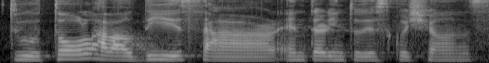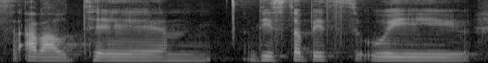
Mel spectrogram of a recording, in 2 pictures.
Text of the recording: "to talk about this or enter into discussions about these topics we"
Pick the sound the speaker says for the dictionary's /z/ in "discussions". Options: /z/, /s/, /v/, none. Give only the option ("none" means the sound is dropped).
/s/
